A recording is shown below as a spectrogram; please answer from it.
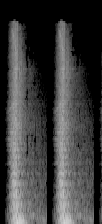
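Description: Two identical whoosh sound effects about a second apart. Each one swells in quickly with a deep low end and fades out, then stops dead, one whoosh per number of an animated countdown intro.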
